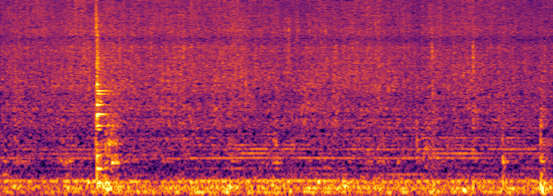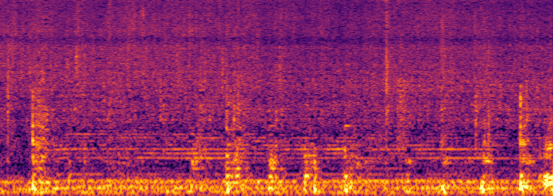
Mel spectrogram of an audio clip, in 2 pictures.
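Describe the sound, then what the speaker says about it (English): A pan of flour being stirred and toasted toward a light tan for shrimp and crab étouffée, with steady sizzling and scraping strokes and occasional clinks of the utensil, close and continuous with no voices. "Just want to keep on cooking and moving it until you see your flour"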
